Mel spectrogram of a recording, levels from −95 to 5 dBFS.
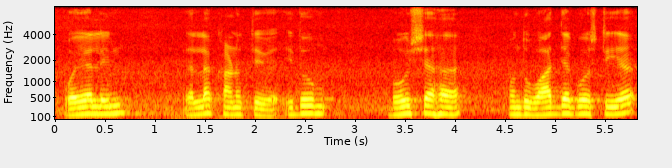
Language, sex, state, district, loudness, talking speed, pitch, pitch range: Kannada, male, Karnataka, Dharwad, -16 LUFS, 70 wpm, 145 Hz, 135-155 Hz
